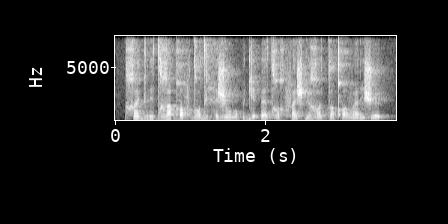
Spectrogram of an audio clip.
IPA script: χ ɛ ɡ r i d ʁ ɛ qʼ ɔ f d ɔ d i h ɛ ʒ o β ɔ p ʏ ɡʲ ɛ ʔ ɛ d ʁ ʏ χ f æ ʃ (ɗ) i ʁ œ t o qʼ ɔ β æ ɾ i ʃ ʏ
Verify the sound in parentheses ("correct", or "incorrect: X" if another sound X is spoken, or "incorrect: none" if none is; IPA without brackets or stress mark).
correct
